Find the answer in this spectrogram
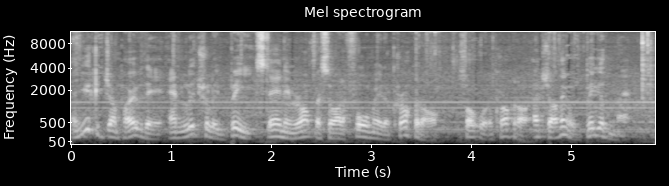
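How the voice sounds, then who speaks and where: A man with an Australian accent talks at a very fast pace with hardly any pauses. Music plays in the background. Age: 40s. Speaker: YouTuber playing coin pusher game. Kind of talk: casual gameplay commentary; storytelling. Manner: animated. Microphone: phone near.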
